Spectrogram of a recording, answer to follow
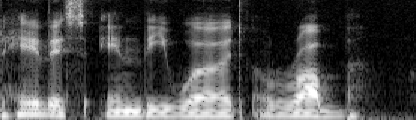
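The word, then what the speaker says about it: رب: this in the word rab. Rab. You cannot say my rab. You say my rab. So that's why it's rab instead of rab, is because the letter ra with fatha must be pronounced heavy, so it's ra, ra.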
